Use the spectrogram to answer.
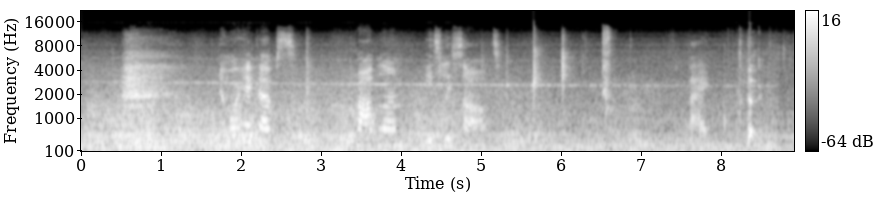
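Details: Brief sharp gulping catches recur irregularly, about 47 a minute, from a woman with hiccups, among voices and light background noise: hiccups.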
